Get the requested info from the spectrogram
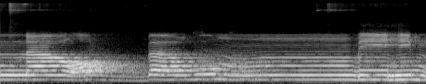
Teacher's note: sama-sama ghunah yang dipanjangkan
